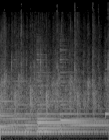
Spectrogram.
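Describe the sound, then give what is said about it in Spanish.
An audience claps for the Lord in a steady, dense wash of applause, with sustained keyboard or organ chords holding and shifting underneath throughout. “ese aplauso fuerte al Señor, hermano.”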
